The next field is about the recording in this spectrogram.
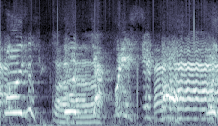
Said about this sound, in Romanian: Ce-i cu capra asta blestemată care îmi jumulește trandafirii?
